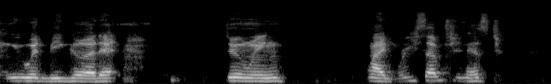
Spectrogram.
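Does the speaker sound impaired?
Yes: cerebral palsy; from birth, hands distorted, dexterity issues, types with one finger, needs 90-95% assistance from provider; age 33, uses adaptive voice dictation apps on phone and computer for typing.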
